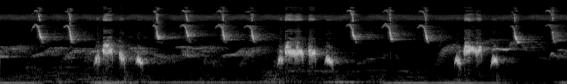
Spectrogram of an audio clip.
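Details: White-rumped shama (murai batu) in 'tembakan' song: repeated phrases, each a high downslurred note followed by lower rich whistles, coming in a quick steady rhythm about twice per second over a faint hiss.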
